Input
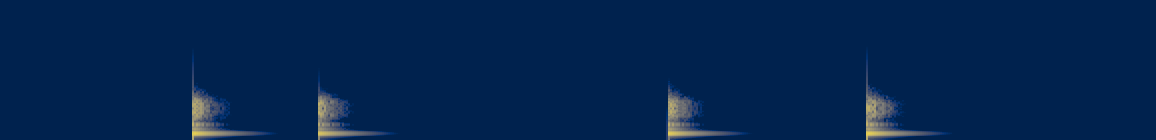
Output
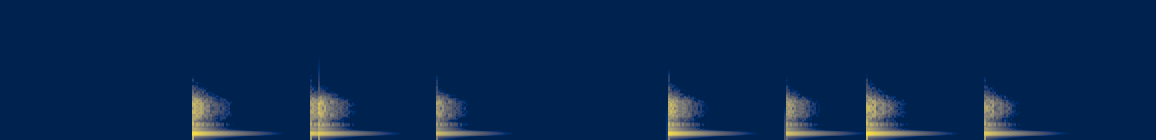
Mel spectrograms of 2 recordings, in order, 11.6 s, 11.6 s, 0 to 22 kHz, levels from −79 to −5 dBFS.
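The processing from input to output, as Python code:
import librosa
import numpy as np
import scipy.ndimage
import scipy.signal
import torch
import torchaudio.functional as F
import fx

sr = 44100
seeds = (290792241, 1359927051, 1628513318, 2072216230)

p1 = x + fx.echo_single(x, sr, ms=1179, db=-7.0, dry=0)
p2 = fx.env_lowpass(p1, sr, base_hz=540.0, full_db=-20.5)
y = p2 * librosa.db_to_amplitude(5.0)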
